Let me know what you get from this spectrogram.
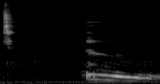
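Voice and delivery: T and oo said apart, slowly; sounding out words. Shown as a demonstration. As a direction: sound out each piece. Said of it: "Say them with me".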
